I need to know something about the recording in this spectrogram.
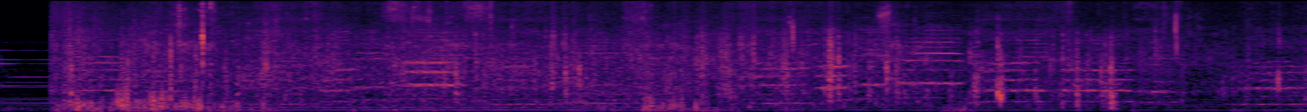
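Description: Gusting wind on the microphone, heaviest in the first couple of seconds, with short held notes from a distant group of voices singing. Piano music ends about half a second in.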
